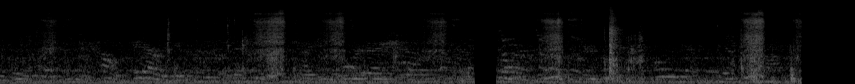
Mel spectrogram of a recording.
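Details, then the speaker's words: Veterinary patient in respiratory distress: repeated wet hissing, sucking bursts with rapid breaths, the classic sound of air moving through a sucking chest wound (open pneumothorax). "So nobody wants to hear that noise. That is the classic sound of a sucking chest wound."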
